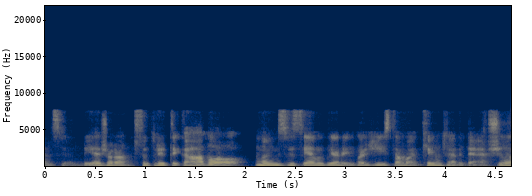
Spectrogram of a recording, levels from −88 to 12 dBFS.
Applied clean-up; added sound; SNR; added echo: neural mask model DeepFilterNet 3.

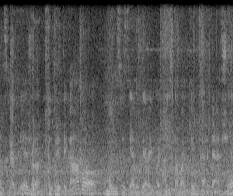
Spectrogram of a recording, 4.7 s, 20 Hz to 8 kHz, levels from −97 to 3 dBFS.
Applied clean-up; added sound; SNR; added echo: none; Walk, footsteps; 4 dB; reverberation time 1.9 s.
